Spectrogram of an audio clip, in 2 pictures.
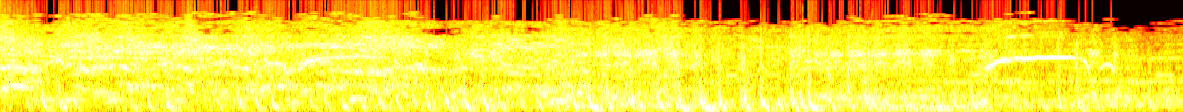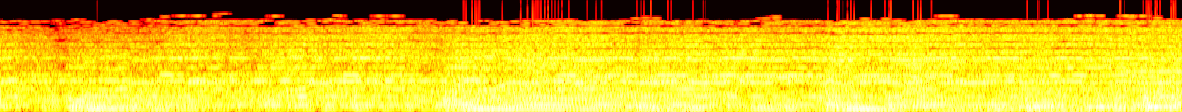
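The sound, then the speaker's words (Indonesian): A horse whinnies once amid a loud, dense commotion of bandits mounting their horses after a robbery, with voices and bustle running throughout. “Naik ke atas kuda masing-masing!”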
